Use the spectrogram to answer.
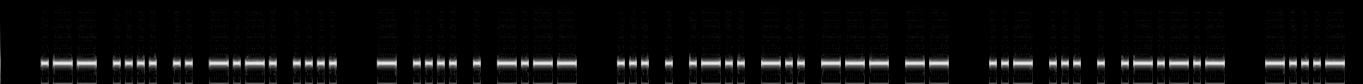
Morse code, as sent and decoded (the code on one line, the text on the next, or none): .-- .... .. -.-. .... / - .... -.-- / ... .-.. -.. --- -- / ..- ... .-.-.- / -...-
WHICH THEY SELDOM USE. <BT>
